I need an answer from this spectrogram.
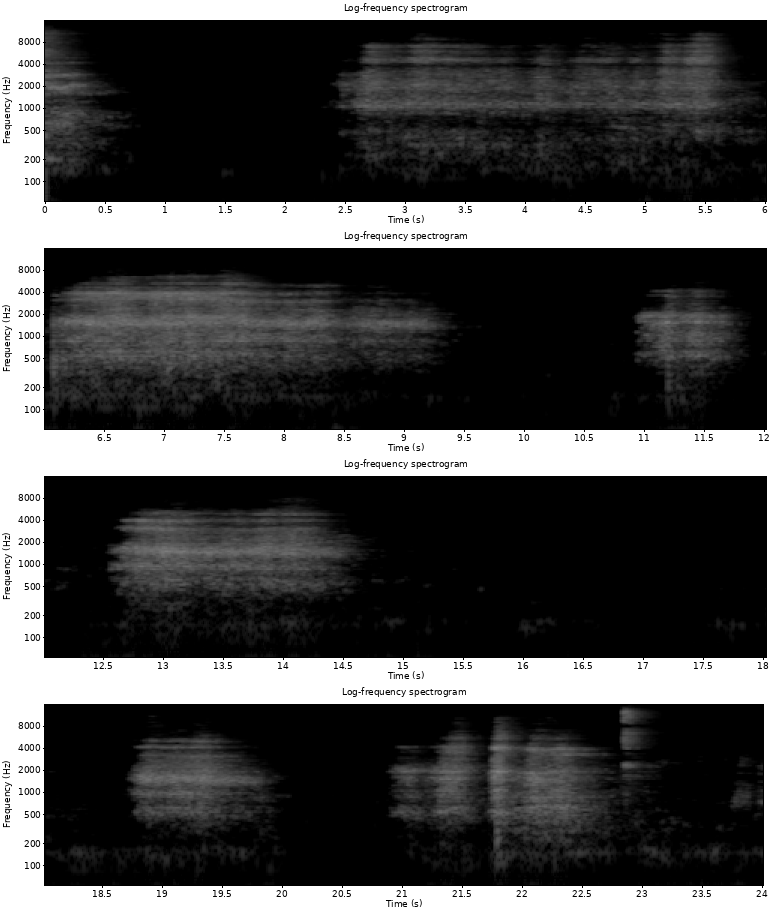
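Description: Slow, deep breaths from a person during a hypnosis session: several long, airy inhales and exhales separated by quiet pauses, soft and faint with no talking.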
